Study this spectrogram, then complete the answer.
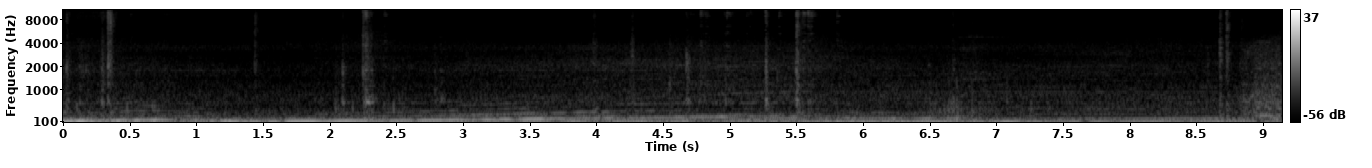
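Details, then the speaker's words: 1999 Nissan Maxima hard start: engine catches roughly after cranking, then idles with an uneven, stumbling beat, misfiring, with a strong fuel smell. "Smells like mad fuel right now. That startup was disgusting. It's misfiring like a bitch."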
